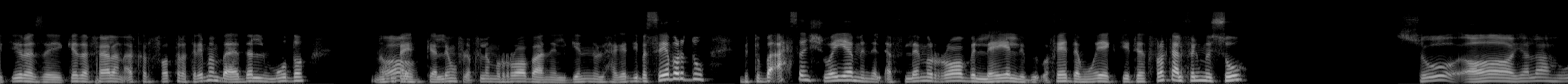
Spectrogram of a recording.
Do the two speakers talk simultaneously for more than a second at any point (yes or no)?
no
